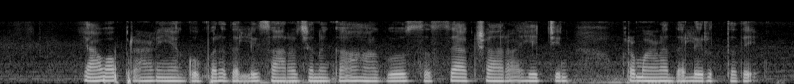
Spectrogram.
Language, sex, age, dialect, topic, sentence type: Kannada, female, 25-30, Central, agriculture, question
